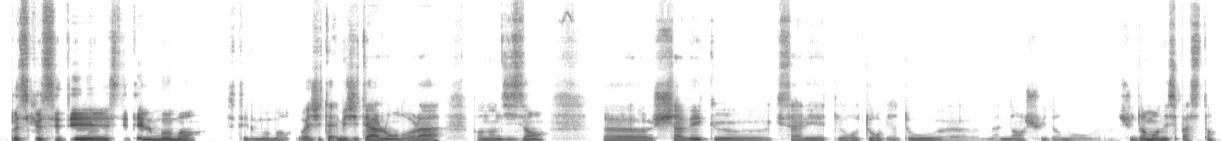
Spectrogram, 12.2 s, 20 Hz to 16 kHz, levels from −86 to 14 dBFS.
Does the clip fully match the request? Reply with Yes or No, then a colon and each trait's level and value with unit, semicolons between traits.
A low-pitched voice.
Yes: low, 105 Hz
